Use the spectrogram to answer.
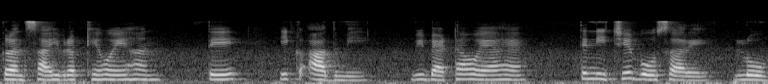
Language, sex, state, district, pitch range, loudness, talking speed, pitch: Punjabi, female, Punjab, Pathankot, 215-235 Hz, -18 LUFS, 135 wpm, 220 Hz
